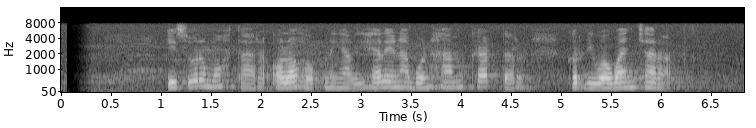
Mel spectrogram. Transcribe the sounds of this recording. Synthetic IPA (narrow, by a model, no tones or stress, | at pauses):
ʔisurmɔht̪arɔ̰lɔɦɔk̚niŋaliɦɛlɛnabɔnɦamkʰart̪ər | kɨrdiwawaɲt͡ʃaɾa̰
